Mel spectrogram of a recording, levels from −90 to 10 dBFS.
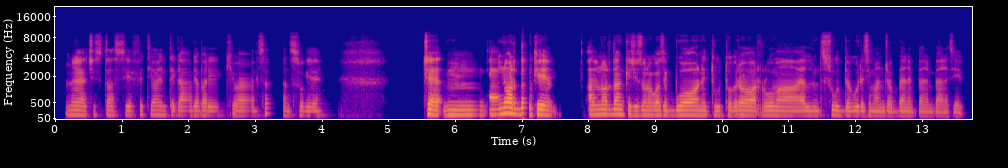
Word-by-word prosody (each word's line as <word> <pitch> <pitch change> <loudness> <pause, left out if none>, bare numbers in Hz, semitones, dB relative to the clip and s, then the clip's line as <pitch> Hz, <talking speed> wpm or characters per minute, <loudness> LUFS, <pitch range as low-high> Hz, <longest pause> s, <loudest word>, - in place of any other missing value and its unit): Mh, 130 - -7 0.2
eh, 125 - -4
ci 130 - -4
sta 125 0 -7
sì, 120 +1 -9
effettivamente 125 0 -8
cambia 120 0 -5
parecchio, 120 -1 -7
eh, 120 0 -5
nel 115 0 -13 0.4
senso 120 +1 -8
che 120 -1 -8 1.5
cioè, 135 -4 +8
mhmm, 130 0 -2
al 140 +2 +4
Nord 170 -1 +8
anche 140 -4 +5 0.4
al 135 0 +1
Nord 145 0 +1
anche 140 -2 +2
ci 125 - -1
sono 125 +1 -2
cose 130 0 0
buone 130 +1 +2
e 115 - -10
tutto, 120 0 -5
però 125 0 +2
a - - +4
Roma 120 -1 -1
e - - 0
al 120 0 -3
Sud 120 0 -4
pure 120 0 -3
si 115 - -7
mangia 115 -1 -4
bene, 110 0 -5
bene, 110 0 -8
bene, 105 0 -8
sì. 105 -3 -11
125 Hz, 170 wpm, -25 LUFS, 120-130 Hz, 1.5 s, cioè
